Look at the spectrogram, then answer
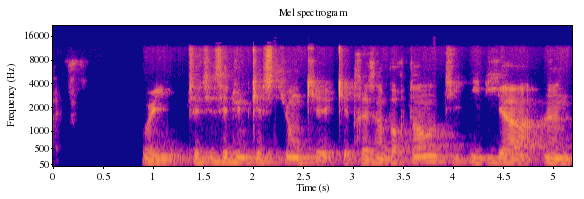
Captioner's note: speaks in foreign language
